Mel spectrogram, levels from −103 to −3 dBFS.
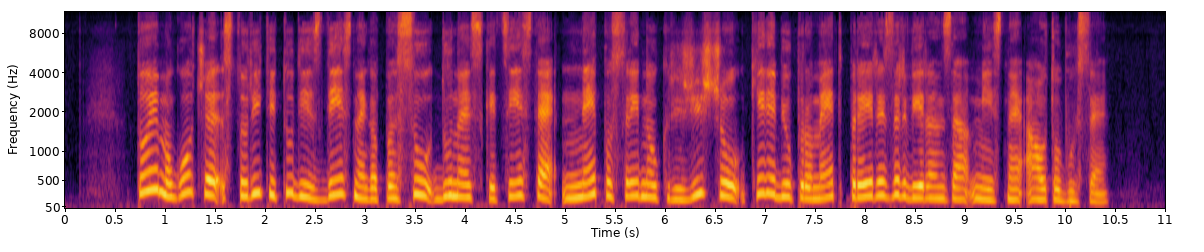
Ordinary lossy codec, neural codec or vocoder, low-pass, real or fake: Opus, 16 kbps; none; 10.8 kHz; real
